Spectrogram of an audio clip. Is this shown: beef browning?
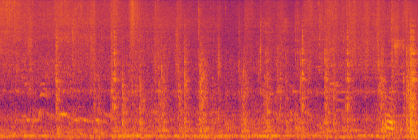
yes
